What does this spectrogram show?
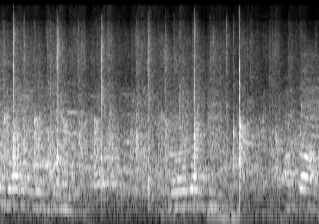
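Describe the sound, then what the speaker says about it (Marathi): An audience at a school talent hunt exam prize distribution applauds students in a short burst of brisk, dense clapping, with a voice speaking over it. "यांच्यासाठी जोरात टाळ्या वाजवायला."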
